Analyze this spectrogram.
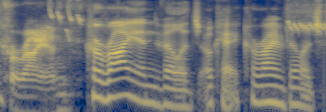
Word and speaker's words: Khura'in: It's pronounced Khura'in.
